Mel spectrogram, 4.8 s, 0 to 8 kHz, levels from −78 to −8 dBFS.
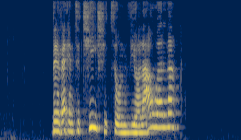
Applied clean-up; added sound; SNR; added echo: neural mask model DeepFilterNet 3.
